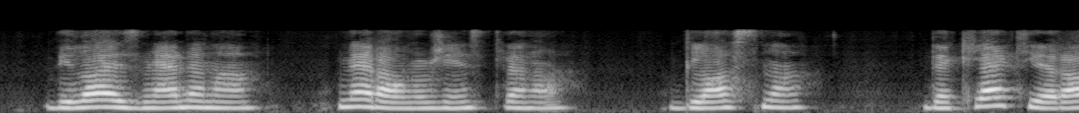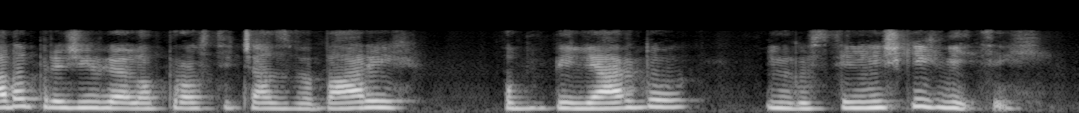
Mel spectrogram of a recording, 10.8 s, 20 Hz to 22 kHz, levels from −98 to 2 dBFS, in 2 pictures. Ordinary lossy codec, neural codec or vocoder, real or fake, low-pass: none; codec, 16 kHz, 4 kbps, FreqCodec, smaller model; fake; 7.2 kHz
